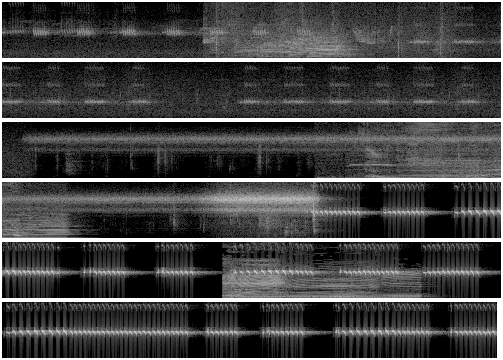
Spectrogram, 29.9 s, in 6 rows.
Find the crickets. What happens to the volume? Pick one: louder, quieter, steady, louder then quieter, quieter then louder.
louder.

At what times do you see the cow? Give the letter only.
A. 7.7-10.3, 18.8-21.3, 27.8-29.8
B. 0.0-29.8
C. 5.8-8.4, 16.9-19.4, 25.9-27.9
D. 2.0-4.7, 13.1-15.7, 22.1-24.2
D.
